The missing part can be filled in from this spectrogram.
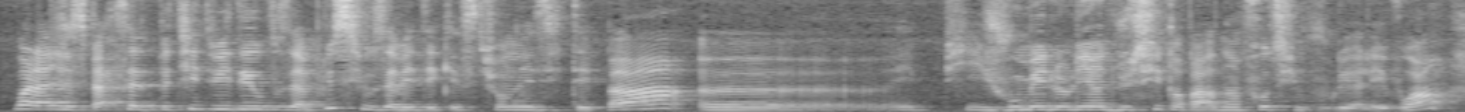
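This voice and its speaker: A woman's voice: medium pitch, fairly quick, few pauses, a little hiss or hum. A young woman chatting casually to camera in a makeup vlog at home, talking with many fillers and restarts. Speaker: beauty vlogger. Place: home room with a desk.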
